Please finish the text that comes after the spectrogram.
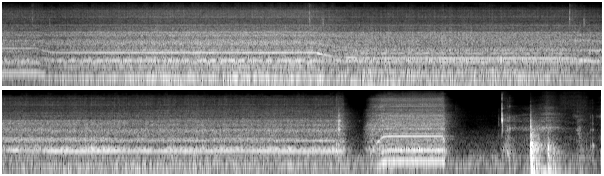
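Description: A SEESII cordless caulking gun motor runs on its fastest mode, a close, steady electric whine that shifts pitch downward a couple of times, then stops and restarts in short bursts.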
